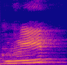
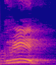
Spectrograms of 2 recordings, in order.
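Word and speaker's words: greet: number two okay I did great instead of great great okay now grit not great you're gonna uh spell it as g-r-e-e-t Okay g r e g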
